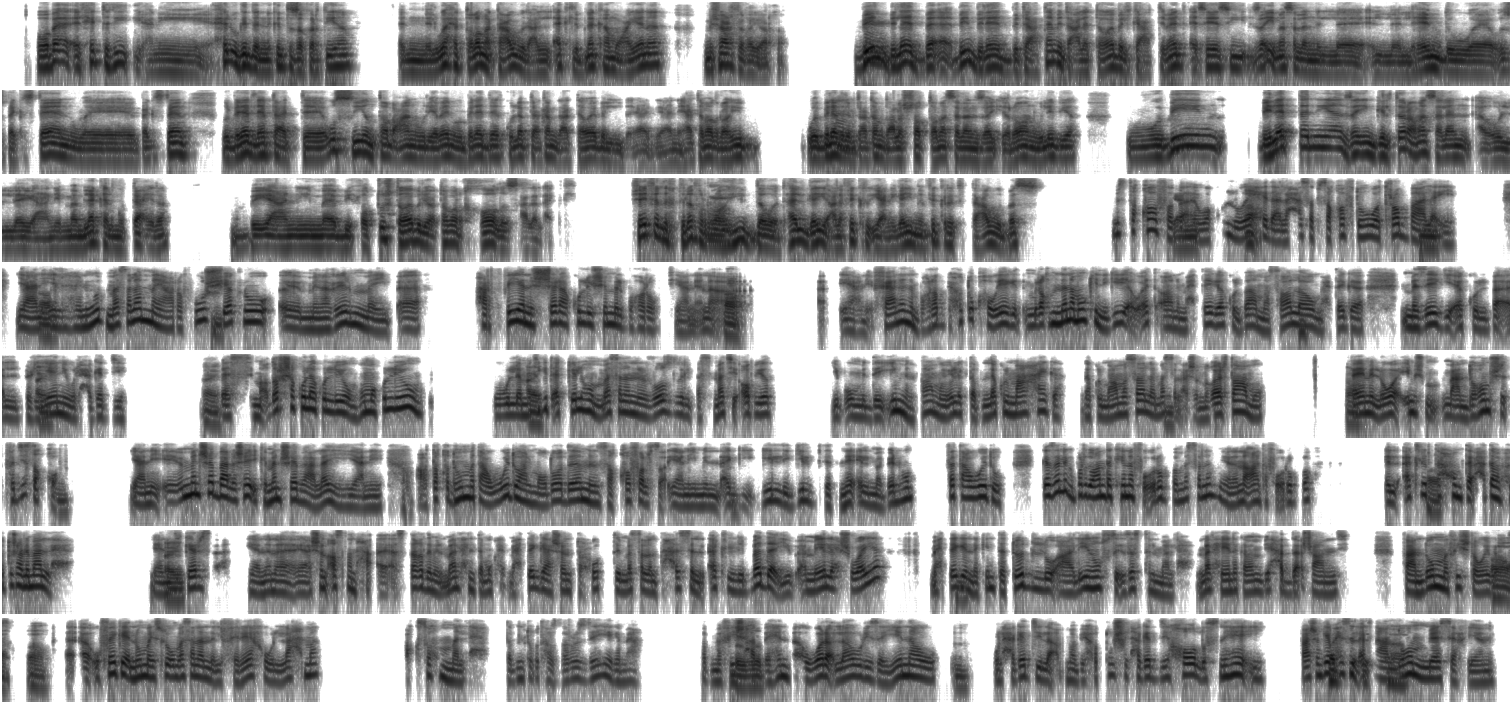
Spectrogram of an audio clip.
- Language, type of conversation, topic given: Arabic, podcast, إيه أكتر توابل بتغيّر طعم أي أكلة وبتخلّيها أحلى؟
- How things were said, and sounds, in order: in Hindi: "Masala"; unintelligible speech; in Hindi: "Masala"; tsk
